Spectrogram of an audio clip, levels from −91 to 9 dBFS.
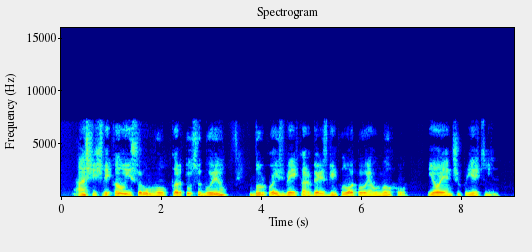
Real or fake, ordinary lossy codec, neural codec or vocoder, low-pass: fake; MP3, 64 kbps; codec, 16 kHz, 1 kbps, FunCodec, trained on LibriTTS, 50 frames a second; 7.2 kHz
